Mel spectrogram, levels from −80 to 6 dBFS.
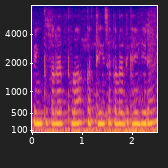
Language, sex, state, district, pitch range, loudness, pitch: Hindi, female, Uttar Pradesh, Hamirpur, 255-265 Hz, -13 LUFS, 260 Hz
